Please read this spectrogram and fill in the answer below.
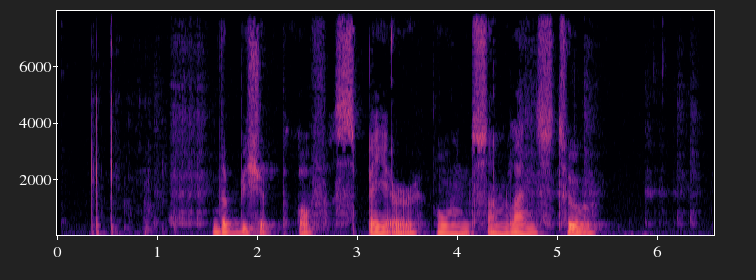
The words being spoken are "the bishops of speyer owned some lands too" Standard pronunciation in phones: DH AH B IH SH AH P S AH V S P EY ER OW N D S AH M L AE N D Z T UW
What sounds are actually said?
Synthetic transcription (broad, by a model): DH AH B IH SH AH P AH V S P EY ER OW N D S AH M L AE N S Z T UW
